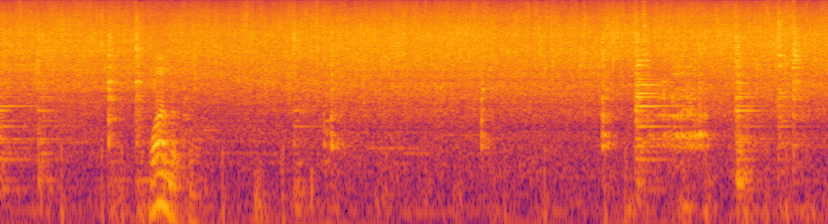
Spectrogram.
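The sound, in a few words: garlic frying in butter, being stirred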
